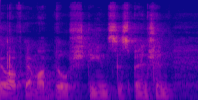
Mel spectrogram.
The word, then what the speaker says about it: Bilstein: If you hear someone say, oh, I've got my Bilstein suspension, it's technically Bilstein. That's actually how the Germans say it.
